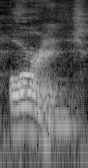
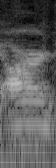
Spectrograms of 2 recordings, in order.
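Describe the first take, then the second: First: It is said carefully with every syllable clear. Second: It is said in a clipped, drawling rural accent. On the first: "See, I can enunciate" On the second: "I say orange real hillbilly like"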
